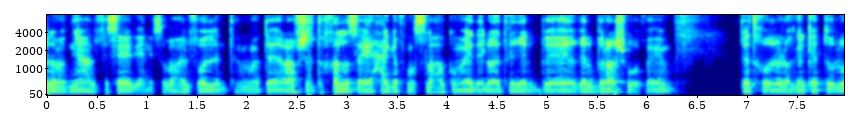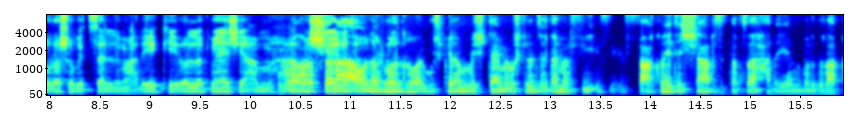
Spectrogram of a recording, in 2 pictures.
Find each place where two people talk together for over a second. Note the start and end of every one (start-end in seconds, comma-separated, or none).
10.2-11.6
